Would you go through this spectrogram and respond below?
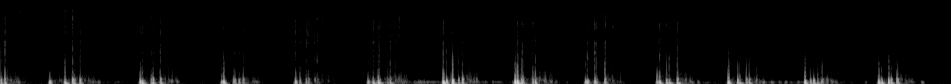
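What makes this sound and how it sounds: A solid, dark speckled polyethylene foam block is held near and above the microphone and scratched and tapped with fingernails. Short bursts of dull, low, muffled thuds and scratchy crunches repeat roughly once a second with uneven timing. Each burst dies away quickly with almost no ring.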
